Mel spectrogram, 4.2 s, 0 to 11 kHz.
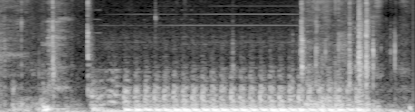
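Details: BMW X5 showing current fuel pressure control and fuel pump faults: after revving it died, now steady starter cranking for several seconds without catching; crank, no-start. Injector cylinder 6 activation current seen; mechanic suspects that injector, unconfirmed.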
